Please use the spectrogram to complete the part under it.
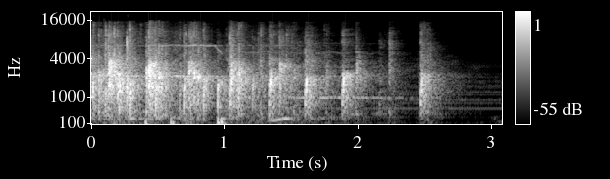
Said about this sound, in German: Ein Mini-Applaus, großer Applaus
